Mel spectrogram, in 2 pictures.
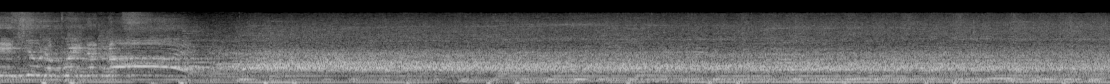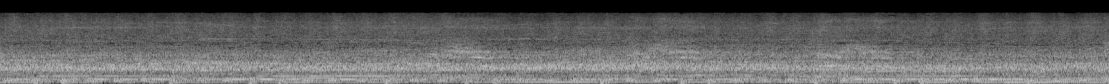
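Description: Live rock band playing a steady groove with a regular beat, and a festival crowd cheering and clapping along. A shouted vocal at the start ends about two seconds in.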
